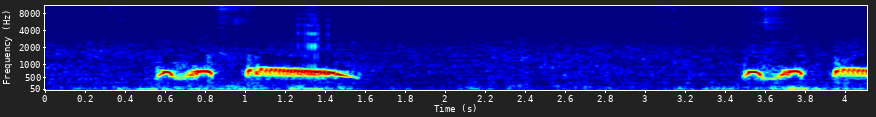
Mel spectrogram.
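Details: Spotted dove repeating its phrase twice, a wavering double note then a long, smooth, falling coo, with a quiet pause of about two seconds between phrases.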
